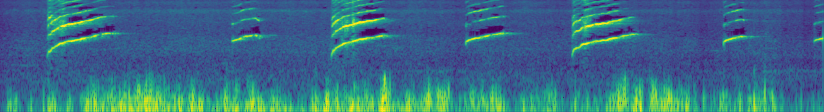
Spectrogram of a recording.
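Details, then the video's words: Canary repeating bright upward-sweeping whistled 'cuit cuit' notes, some in pairs, about once a second, above a constant low background rumble; used as a lure for young canaries learning to sing. "KENARI GACOR PANJANG Rol Rapat EMOSI Cuit cuit Ngerol AMPUH utk Pancingan kenari paud belajar bunyi"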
